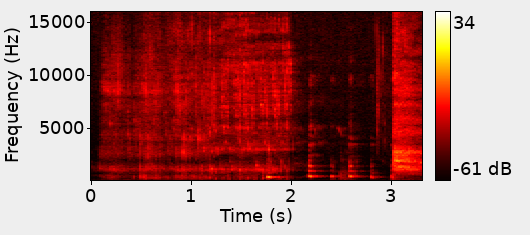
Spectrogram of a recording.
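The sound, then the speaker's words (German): Coffee is sipped and slurped: a soft liquid murmur is followed by several short, wet slurping sounds and a longer final slurp. “Ja, ich muss ganz kurz einen Schluck Kaffee zu mir nehmen.”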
